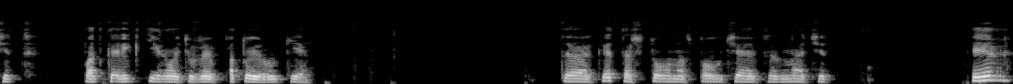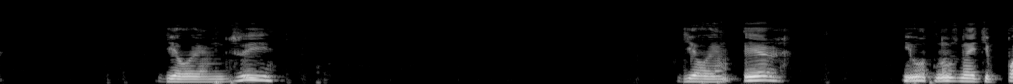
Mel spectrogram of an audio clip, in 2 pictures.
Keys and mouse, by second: 1.5-2.5 shift+drag, 3.5-4.6 shift+drag, 5.4-8.6 middle drag, 9.5 r, 11.3 click, 12.4 g, 12.9 click, 13.4-16.4 middle drag, 17.1 r, 18.4 click, 19.2 g.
